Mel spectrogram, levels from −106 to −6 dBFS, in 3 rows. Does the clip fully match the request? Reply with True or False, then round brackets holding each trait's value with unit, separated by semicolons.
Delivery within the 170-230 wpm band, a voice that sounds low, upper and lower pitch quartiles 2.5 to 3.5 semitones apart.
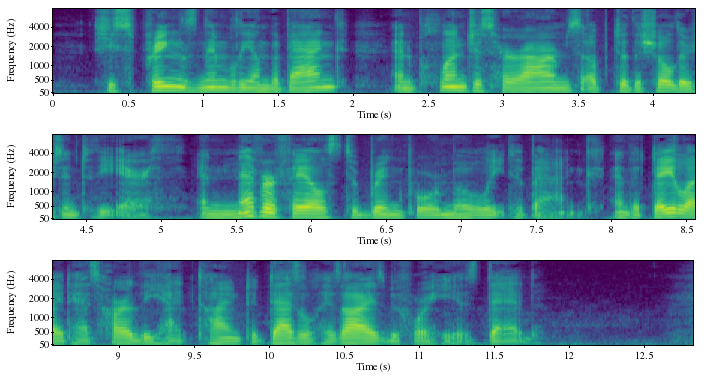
True (190 wpm; 105 Hz; 2.9 semitones)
